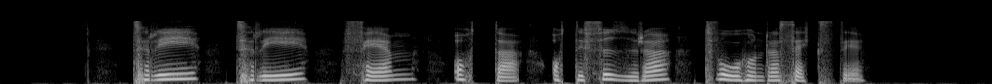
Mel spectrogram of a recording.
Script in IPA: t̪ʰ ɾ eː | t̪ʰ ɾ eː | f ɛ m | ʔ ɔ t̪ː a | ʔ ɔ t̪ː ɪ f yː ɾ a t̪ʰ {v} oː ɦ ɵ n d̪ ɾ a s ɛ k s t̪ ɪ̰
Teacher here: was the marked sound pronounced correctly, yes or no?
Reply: yes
